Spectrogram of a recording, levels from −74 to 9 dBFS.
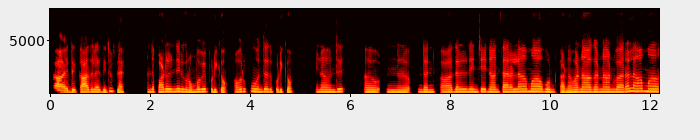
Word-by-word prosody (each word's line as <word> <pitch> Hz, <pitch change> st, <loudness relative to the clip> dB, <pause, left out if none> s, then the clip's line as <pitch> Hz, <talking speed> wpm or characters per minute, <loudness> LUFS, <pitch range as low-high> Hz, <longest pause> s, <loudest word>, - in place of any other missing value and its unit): ஆ -, -, 0 dB, 0.2 s
இது 175 Hz, +3 st, 0 dB
காதலர் 200 Hz, +2 st, +2 dB
தினம்ல, 190 Hz, 0 st, -1 dB, 0.5 s
அந்த 215 Hz, +2 st, 0 dB
பாடல் 225 Hz, +3 st, +3 dB
வந்து 235 Hz, +2 st, 0 dB
எனக்கு 210 Hz, -4 st, +1 dB
ரொம்பவே 215 Hz, +5 st, +2 dB
புடிக்கும். 195 Hz, -3 st, -1 dB, 0.2 s
அவருக்கும் 235 Hz, +3 st, -2 dB
வந்து 220 Hz, +1 st, 0 dB
அது 210 Hz, -, -1 dB
புடிக்கும். 190 Hz, -2 st, -1 dB, 0.5 s
ஏன்னா 205 Hz, +1 st, -1 dB
வந்து, 200 Hz, +3 st, 0 dB, 0.5 s
"ஆ -, -, 0 dB, 0.4 s
உந்த 195 Hz, 0 st, 0 dB, 0.4 s
உந்தன் 200 Hz, -1 st, 0 dB, 0.2 s
காதல் 200 Hz, +3 st, 0 dB
நெஞ்சை 215 Hz, 0 st, +1 dB
நான் 215 Hz, -1 st, 0 dB
தரலாமா? 230 Hz, +3 st, +2 dB, 0.2 s
உன் 205 Hz, -1 st, +1 dB
கணவனாக 205 Hz, +5 st, +2 dB, 0.2 s
நான் 220 Hz, -1 st, +2 dB
வரலாமா?" 250 Hz, +3 st, +1 dB
210 Hz, 135 wpm, -23 LUFS, 195-225 Hz, 0.5 s, பாடல்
